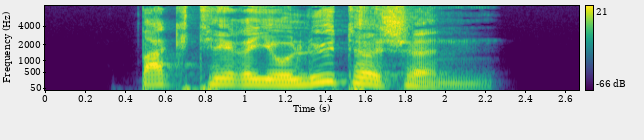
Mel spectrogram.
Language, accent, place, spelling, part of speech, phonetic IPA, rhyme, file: German, Germany, Berlin, bakteriolytischen, adjective, [ˌbakteʁioˈlyːtɪʃn̩], -yːtɪʃn̩, De-bakteriolytischen.ogg
- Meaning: inflection of bakteriolytisch: 1. strong genitive masculine/neuter singular 2. weak/mixed genitive/dative all-gender singular 3. strong/weak/mixed accusative masculine singular 4. strong dative plural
